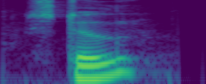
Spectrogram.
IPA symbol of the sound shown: ð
